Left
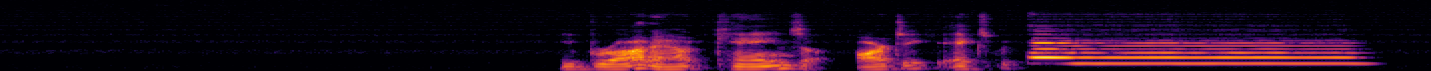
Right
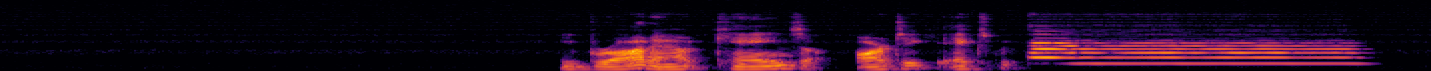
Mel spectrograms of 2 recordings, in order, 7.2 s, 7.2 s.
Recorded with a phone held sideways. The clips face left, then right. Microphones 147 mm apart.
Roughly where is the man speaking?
Centre.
